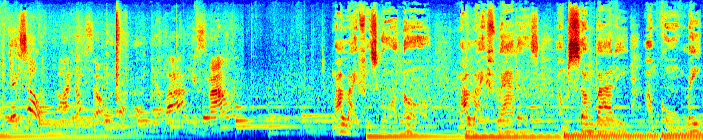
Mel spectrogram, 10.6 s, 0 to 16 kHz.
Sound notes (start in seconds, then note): 2.0 laughs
